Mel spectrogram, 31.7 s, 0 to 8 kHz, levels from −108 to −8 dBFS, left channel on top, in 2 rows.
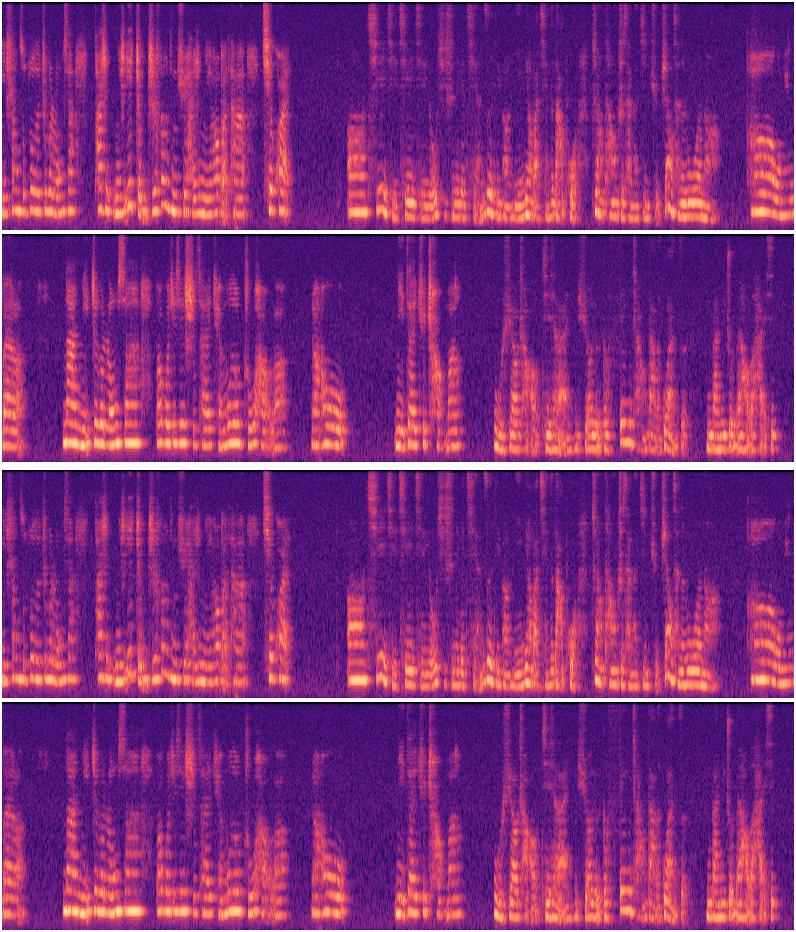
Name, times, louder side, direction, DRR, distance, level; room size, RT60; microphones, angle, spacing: voice 1, 0.0-5.8 15.0-16.3 17.1-21.5 22.0-22.7 23.7-25.0, equal, 40° left, 0.5 m, -27 dB
voice 2, 6.9-14.3 25.7-29.5 29.9-31.3, right 1 dB, 45° right, 0.5 m, -29 dB
3.8 x 2.1 x 2.8 m
head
